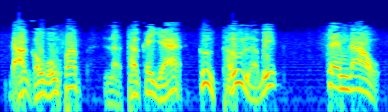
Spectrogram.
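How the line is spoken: Impatient elder's shout. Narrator (Vietnamese): Lương trưởng lão tính tình nóng nảy đã không nhịn nổi, quát

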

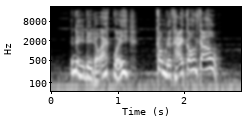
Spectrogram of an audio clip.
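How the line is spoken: Frantic screaming. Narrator (Vietnamese): bà Ngọc đang gào thét, miệng hét vang

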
